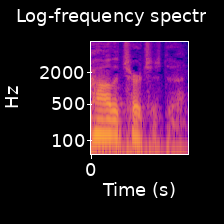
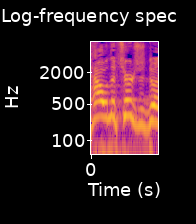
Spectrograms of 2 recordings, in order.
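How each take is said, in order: First: It is asked in a heavy, worried tone. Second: It is asked in a plain, upbeat tone. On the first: The asker expects bad news. "they ask it this way" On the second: The asker expects normal news. "They don't say"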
